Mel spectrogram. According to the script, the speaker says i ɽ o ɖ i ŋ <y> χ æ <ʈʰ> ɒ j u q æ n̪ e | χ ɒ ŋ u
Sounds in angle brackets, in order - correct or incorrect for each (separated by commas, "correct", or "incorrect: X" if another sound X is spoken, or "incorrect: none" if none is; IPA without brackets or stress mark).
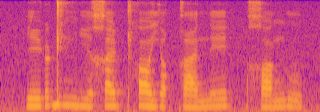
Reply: incorrect: i, correct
